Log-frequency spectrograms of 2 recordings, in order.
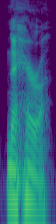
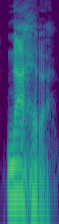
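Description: First: The name has an English-style pronunciation. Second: The name has a Spanish-style pronunciation. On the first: This is how non-Mexicans say it. "my last name is pronounced, for gringos" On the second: This is how Mexicans say it. "Properly, ... That's the Mexican pronunciation"

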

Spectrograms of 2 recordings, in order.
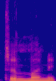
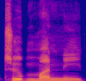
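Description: First: It is said faintly, like a fading echo. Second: It is said at full, loud volume. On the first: "You heard the echo going down?" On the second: "I'll try to shout it down there"

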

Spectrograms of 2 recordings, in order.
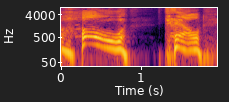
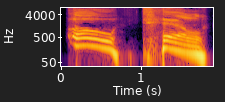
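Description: First: The word starts with an H sound. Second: The word starts without an H sound. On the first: The speaker calls it wrong. "you can't call it a ho-tel" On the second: The speaker calls it right. "It's got to be an o-tel"

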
